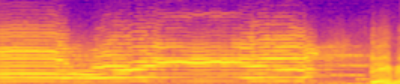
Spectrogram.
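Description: Voices singing long held notes in harmony, a new higher note joining about half a second in. The singing stops near the end, as a man starts speaking.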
